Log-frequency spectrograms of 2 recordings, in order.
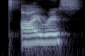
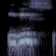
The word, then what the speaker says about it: Iris: Is it Iris or Iris? It's Iris. Iris? Iris in Spanish, but it's Iris.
